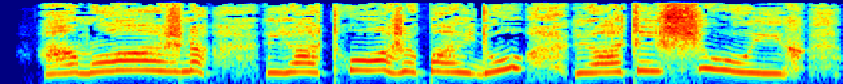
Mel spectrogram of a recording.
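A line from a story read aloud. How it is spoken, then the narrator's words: Excited question. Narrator (Russian): взволнованно спросил Ру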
